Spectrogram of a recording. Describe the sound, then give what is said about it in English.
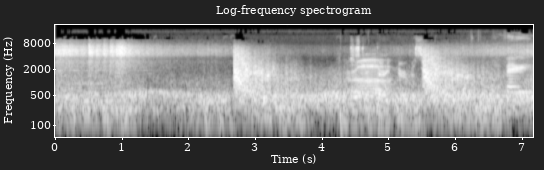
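Sustained gunfire from several guns shooting bullets, a dense, continuous barrage that stays loud throughout, with a couple of sharper swells in the middle. “Bullets going right through them.”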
